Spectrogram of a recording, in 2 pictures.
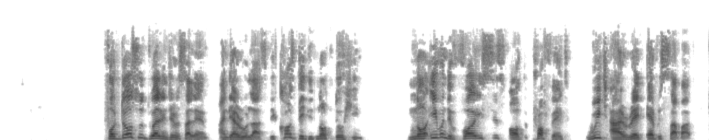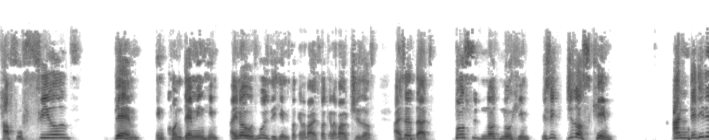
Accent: Nigeria; I love being a Nigerian

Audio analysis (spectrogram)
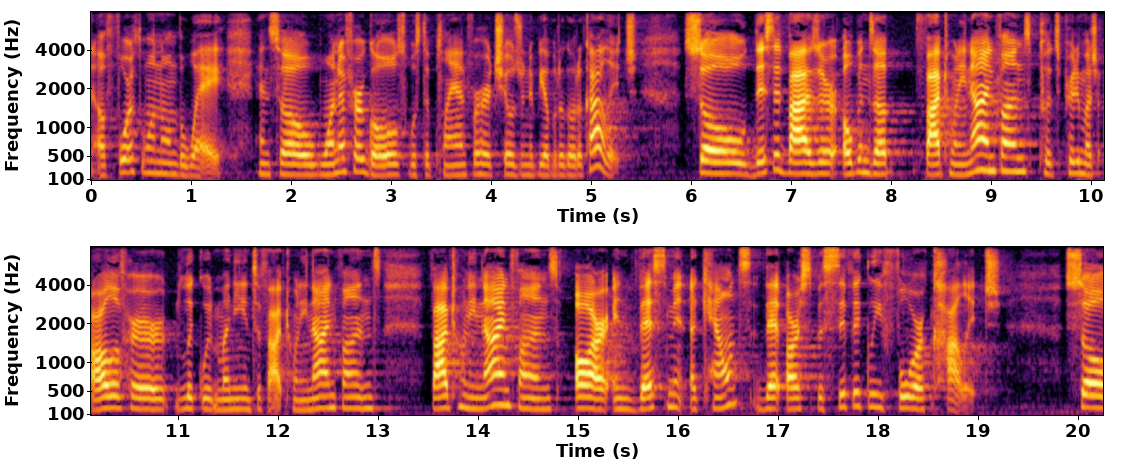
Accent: Northern California, United States; I'm from Northern California. I grew up on a 1,000-acre ranch

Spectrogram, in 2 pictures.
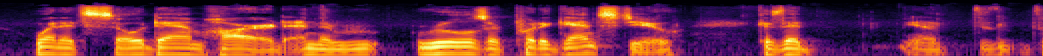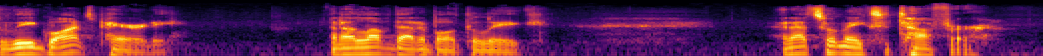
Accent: Canada; being a Canadian kid growing up

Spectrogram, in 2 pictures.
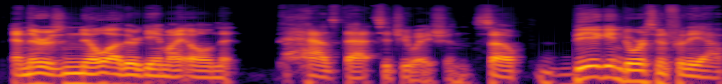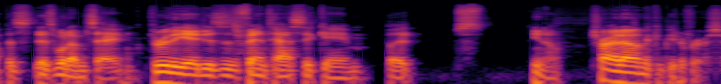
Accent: Seattle, Washington, United States; I grew up in Seattle area where the game was launched

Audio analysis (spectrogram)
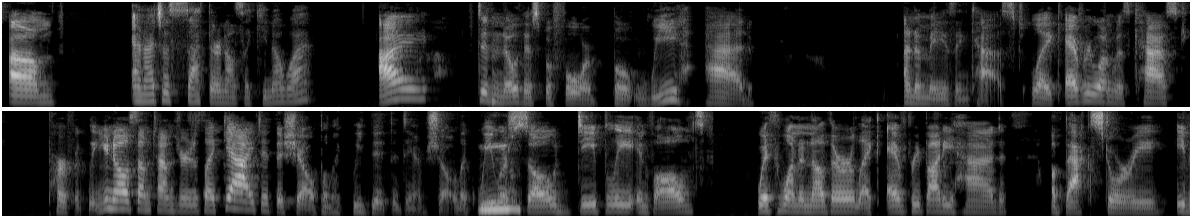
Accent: New York, United States; I'm born and raised in New York

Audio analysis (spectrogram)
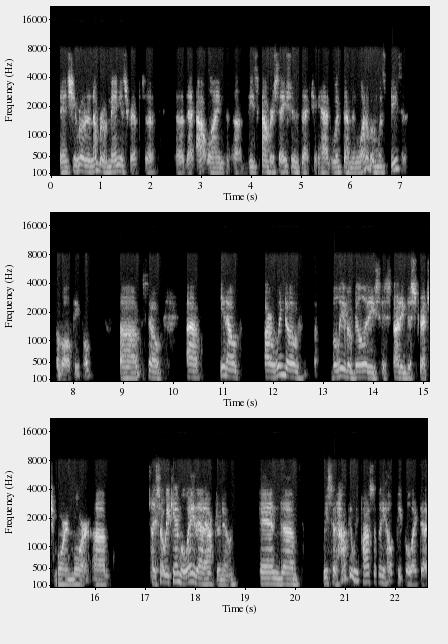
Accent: Connecticut, United States; moved away as an adult; also born or lived in Vermont; now in California, United States; I was raised in Connecticut

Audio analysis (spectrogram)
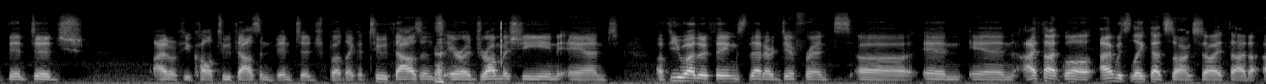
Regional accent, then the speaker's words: Milwaukee, Wisconsin, United States; now in Minneapolis, United States; I grew up in Milwaukee, so I'm half Minnesotan

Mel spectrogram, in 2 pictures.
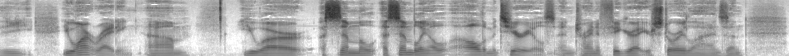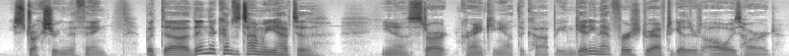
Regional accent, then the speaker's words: Memphis, Tennessee, United States; moved away as an adult; I grew up in Memphis, Tennessee

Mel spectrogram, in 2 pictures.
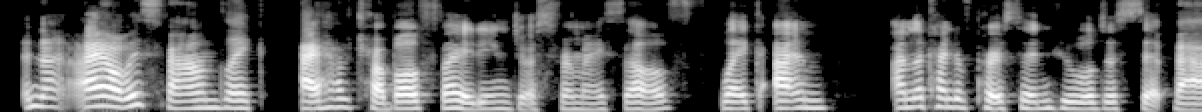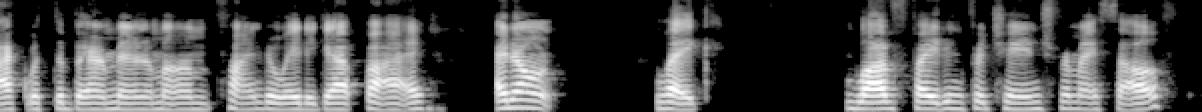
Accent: Moose Jaw, Saskatchewan, Canada; moved away as an adult; also born or lived in Vancouver; now in Calgary, Canada; I was born in Moose Jaw, Saskatchewan, and I grew up um, there all my life.

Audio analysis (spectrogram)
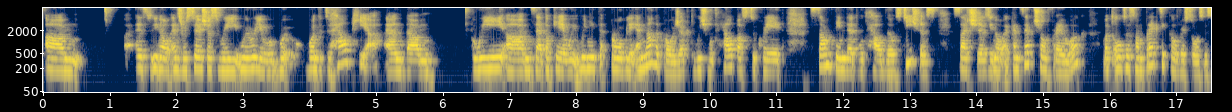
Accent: Belarus; English is a second language; moved away as an adult; now in Australia; back home uh, in my country, Belarus, which is in Eastern Europe

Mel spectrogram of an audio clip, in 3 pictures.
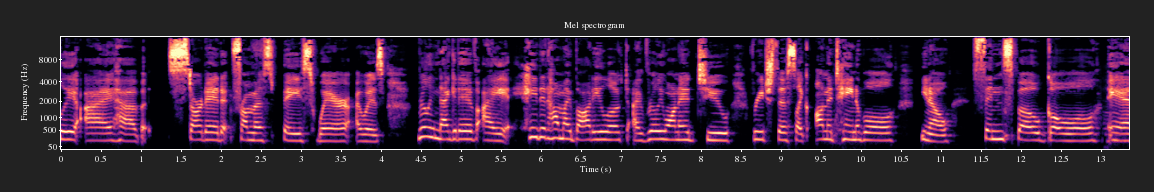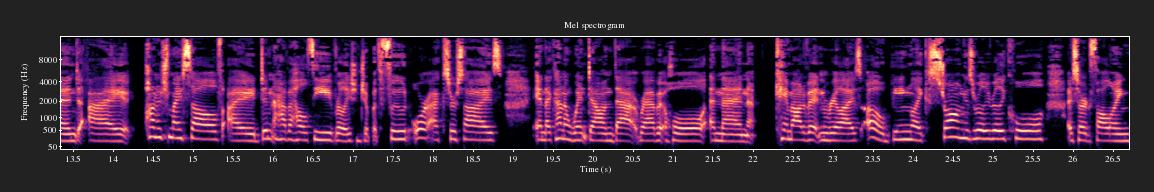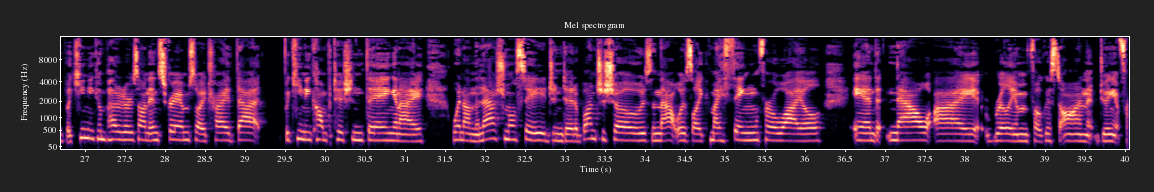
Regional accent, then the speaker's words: Minnesota, United States; born or raised there; also born or lived in Texas; now in Los Angeles, United States

